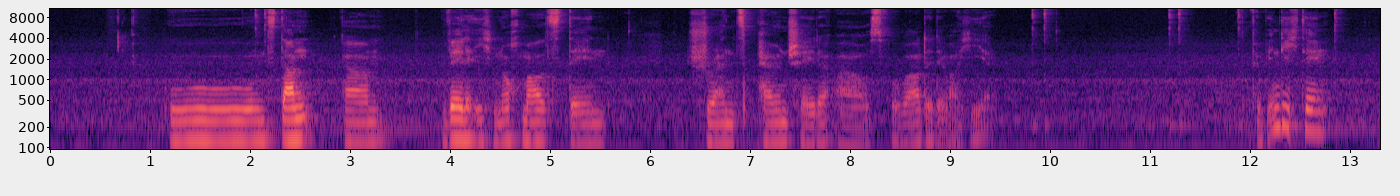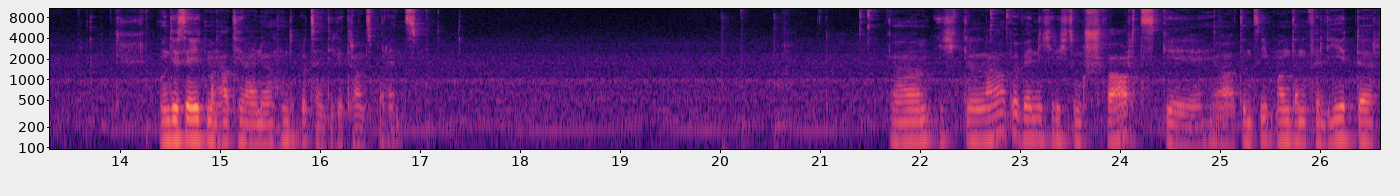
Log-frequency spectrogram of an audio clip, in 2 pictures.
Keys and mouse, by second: 2.0 click, 9.8 click, 11.1 click, 14.2 middle click, 17.1 middle click, 20.1 middle click, 21.4 click.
